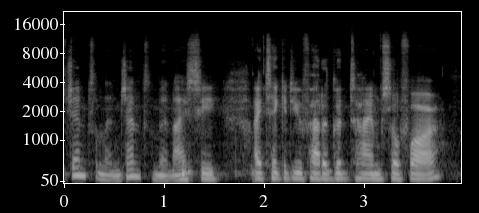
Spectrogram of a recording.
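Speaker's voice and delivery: dry, knowing, wry amusement. Game master voicing a dominatrix greeting the players' characters, with a wry, smiling delivery. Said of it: "she looks at all of you with a wry smile and says".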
